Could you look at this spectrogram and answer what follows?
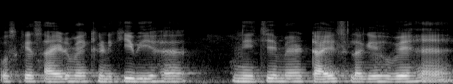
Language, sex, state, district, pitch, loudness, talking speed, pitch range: Hindi, male, Jharkhand, Deoghar, 135 Hz, -16 LUFS, 170 wpm, 130-135 Hz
